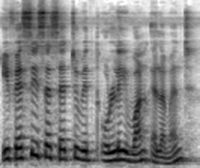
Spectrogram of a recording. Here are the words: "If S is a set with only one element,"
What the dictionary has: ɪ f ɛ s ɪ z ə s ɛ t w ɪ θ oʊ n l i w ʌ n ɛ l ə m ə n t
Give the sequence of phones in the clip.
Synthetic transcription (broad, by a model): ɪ f ɛ s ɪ s ə s ɛ t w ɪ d oʊ n l i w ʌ n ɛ l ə m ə n t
